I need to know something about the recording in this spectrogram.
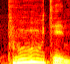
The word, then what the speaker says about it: Putin: I like to say Putin.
